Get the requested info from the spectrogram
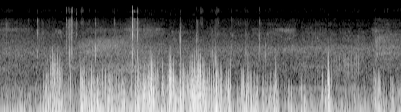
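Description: Wind buffeting the microphone in irregular gusts, a low rumbling rush.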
